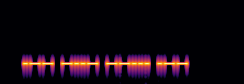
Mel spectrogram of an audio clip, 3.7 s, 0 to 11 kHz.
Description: Morse code, heard as a keyed tone, about 25 wpm, 700 Hz. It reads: WX7W
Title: USA Call Signs - 4 Characters - 25wpm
